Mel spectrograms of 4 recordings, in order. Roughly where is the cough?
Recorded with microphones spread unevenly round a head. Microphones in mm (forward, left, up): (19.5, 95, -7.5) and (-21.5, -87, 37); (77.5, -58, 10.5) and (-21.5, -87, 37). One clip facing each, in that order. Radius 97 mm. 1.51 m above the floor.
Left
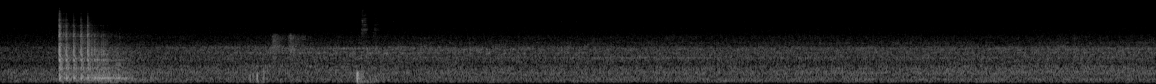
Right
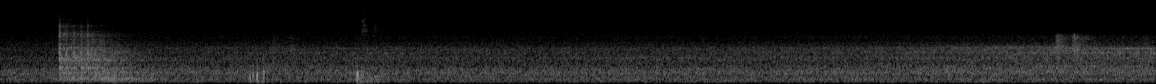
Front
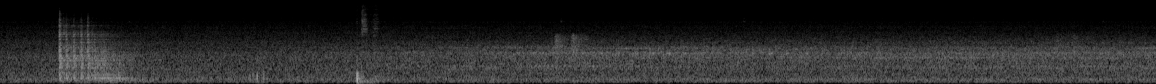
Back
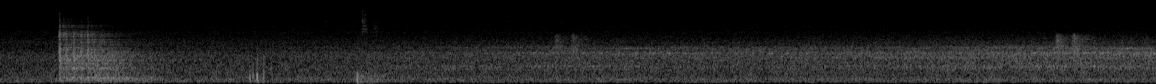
No cough in this recording.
